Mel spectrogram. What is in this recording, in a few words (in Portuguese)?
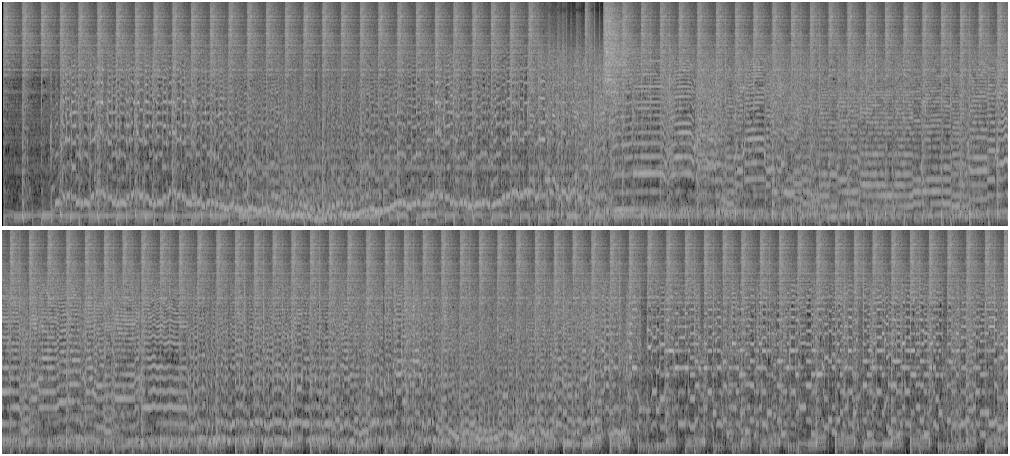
corda velha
